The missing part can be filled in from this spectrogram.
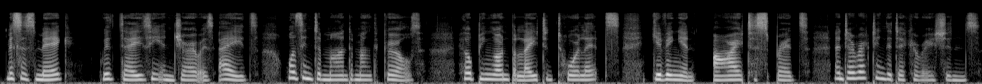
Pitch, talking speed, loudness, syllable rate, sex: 220 Hz, 165 wpm, -19 LUFS, 5.1 syllables/s, female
